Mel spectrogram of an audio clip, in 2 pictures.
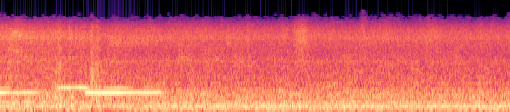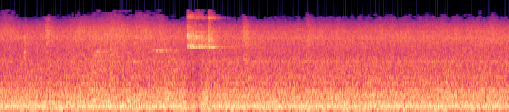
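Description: Inside an MTR M-Train car: a two-note, high-then-low chime sounds twice at the start, over the train's steady rumble and a constant hum. A brief high-pitched squeal comes about seven seconds in.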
